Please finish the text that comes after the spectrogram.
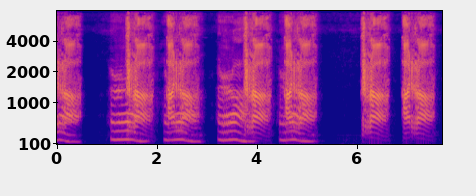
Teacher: जीभ हमारी फड़फड़ा रही है, ट्रिल कर रही है थोड़ा।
